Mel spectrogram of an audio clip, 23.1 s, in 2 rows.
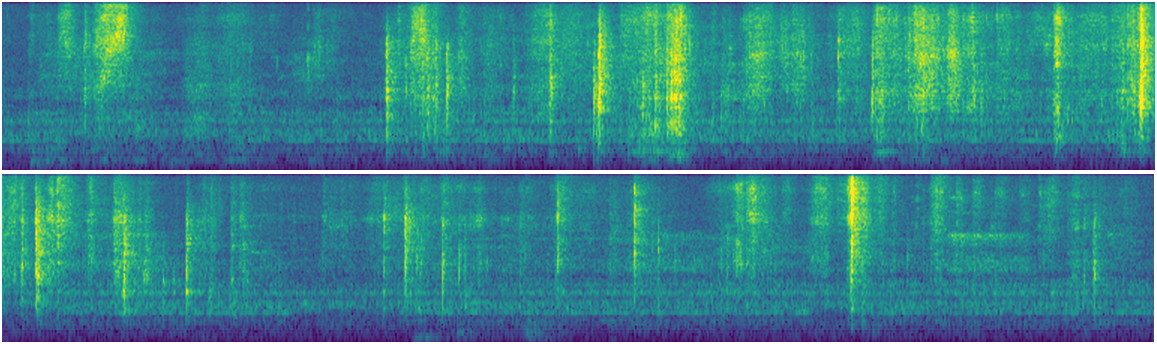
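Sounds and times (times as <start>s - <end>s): paper rustling and crinkling: 3.2s - 23.0s.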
